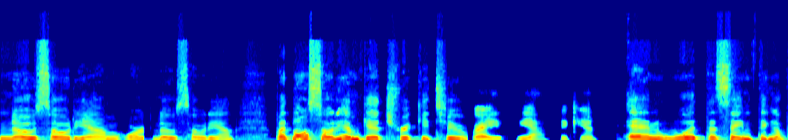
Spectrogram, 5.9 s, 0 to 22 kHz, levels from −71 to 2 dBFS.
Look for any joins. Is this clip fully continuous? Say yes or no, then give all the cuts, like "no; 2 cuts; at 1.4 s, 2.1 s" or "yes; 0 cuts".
no; 4 cuts; at 1.1 s, 2.2 s, 2.7 s, 3.5 s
